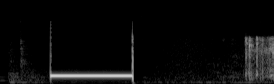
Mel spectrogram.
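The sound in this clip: A single loud, steady telephone line tone sounds while a call is being placed. It holds one pitch for under a second and cuts off abruptly. A short burst of noise follows near the end.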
